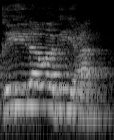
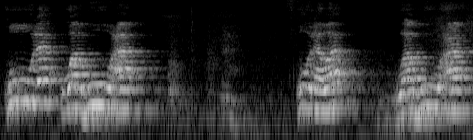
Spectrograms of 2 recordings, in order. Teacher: قلبت الألف ياء وكسرت الفاء كسرا خالصا · Shown in: first take · هذا الوجه الأول، قيل بيع، قلبت الألف ياء قال وباع وكسرت الفاء القاف والباء كسرا خالصا تاما، قيل وبيع.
